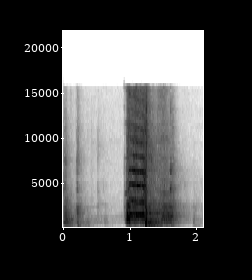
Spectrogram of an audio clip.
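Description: Ryobi cordless nailer driving a nail into baseboard trim: a brief motor whine about a second in, ending in a sharp shot as the nail fires, with a few faint clicks before it.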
